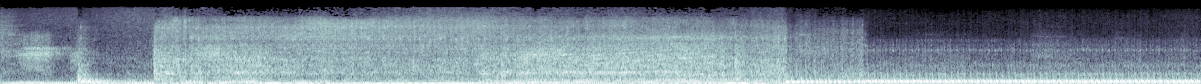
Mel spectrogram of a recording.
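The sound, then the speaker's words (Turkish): A car's loud engine revs and roars, pitch sweeping as the car accelerates away, then settles into a steady low drone as it drives on. “Kapat çeneni de gir arabaya Mümkün olduğu kadar çabuk uzaklaşalım buradan hadi”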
